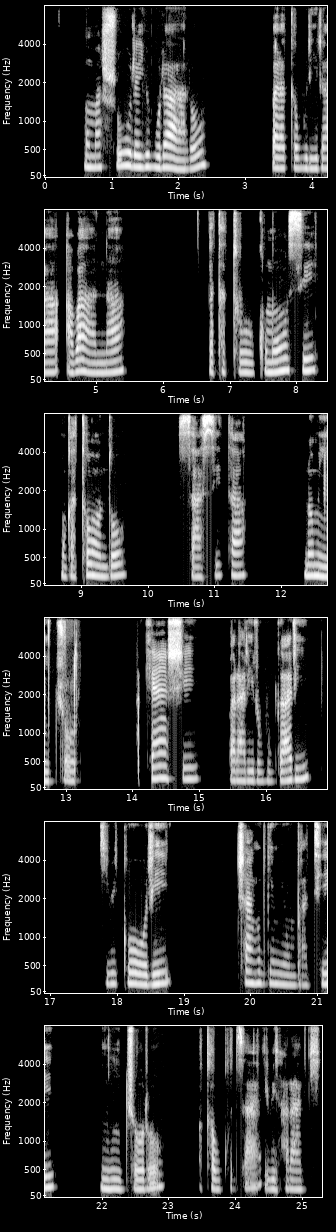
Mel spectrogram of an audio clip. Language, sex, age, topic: Rundi, female, 25-35, education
